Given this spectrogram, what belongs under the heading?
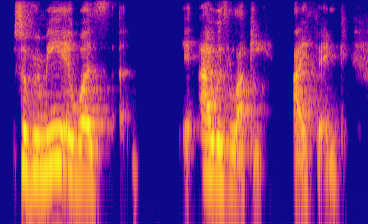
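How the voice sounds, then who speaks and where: Moderately paced speech from a woman. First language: Yiddish. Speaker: actress and former ultra-Orthodox community member. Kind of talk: panel discussion.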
